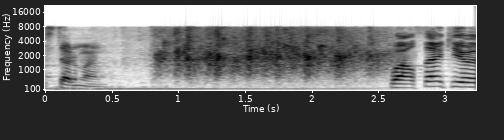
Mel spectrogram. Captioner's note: audience applauds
